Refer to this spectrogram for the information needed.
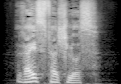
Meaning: zipper
- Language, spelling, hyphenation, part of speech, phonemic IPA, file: German, Reißverschluss, Reiß‧ver‧schluss, noun, /ˈʁaɪ̯sfɛɐ̯ˌʃlʊs/, De-Reißverschluss.oga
